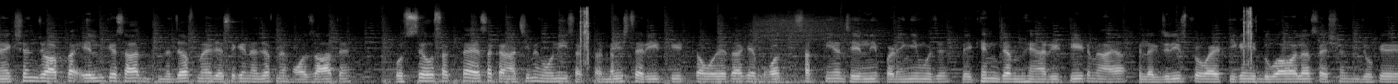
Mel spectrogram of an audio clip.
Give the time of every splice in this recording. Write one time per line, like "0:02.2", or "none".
0:06.0
0:09.6
0:11.3
0:12.6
